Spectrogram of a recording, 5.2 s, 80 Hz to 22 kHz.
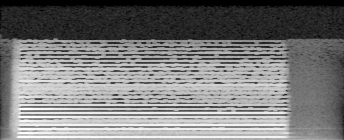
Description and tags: Guitar Pitch Pipe, E-flat4
Raw audio of a single note from a guitar pitch pipe. Some of the notes have been re-pitched in order to complete a full 2 octaves of samples.
An example of how you might credit is by putting this in the description/credits:
The sound was recorded using a "H1 Zoom V2 recorder" on 17th September 2016.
